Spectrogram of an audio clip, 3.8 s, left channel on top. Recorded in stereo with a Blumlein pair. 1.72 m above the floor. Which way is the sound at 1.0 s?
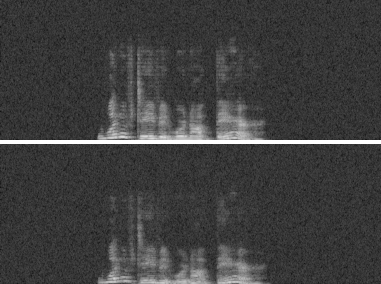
30° left.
